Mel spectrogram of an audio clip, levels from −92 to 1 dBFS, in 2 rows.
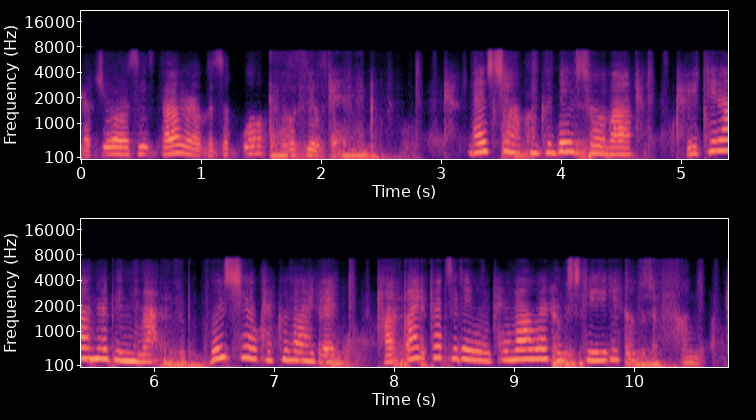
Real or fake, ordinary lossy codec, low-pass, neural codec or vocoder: fake; none; 7.2 kHz; codec, 16 kHz, 0.5 kbps, FreqCodec, smaller model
